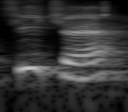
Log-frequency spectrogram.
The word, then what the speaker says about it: teacher: So teacher has the Schwa sound on the second syllable. So that cannot be stressed. So the stress will be on the first syllable.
